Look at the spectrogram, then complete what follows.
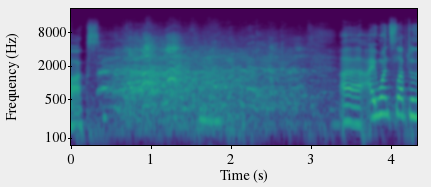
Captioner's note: audience laughing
